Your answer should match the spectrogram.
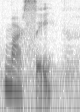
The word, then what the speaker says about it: Marseille: तो मेरा पहला शहर है मार्सेई। जी हाँ, इसको ऐसे ही प्रोनाउंस करते हैं, मार्सेई।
